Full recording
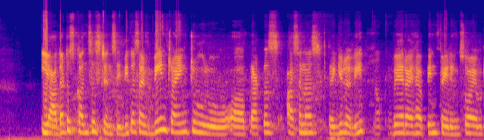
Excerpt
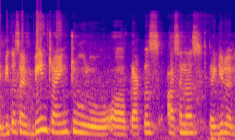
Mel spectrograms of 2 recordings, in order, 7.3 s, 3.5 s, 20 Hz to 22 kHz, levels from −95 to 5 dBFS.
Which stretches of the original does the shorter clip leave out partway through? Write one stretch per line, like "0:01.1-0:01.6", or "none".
none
